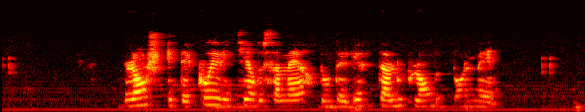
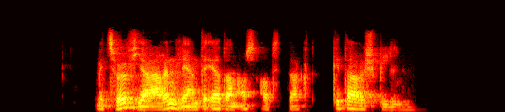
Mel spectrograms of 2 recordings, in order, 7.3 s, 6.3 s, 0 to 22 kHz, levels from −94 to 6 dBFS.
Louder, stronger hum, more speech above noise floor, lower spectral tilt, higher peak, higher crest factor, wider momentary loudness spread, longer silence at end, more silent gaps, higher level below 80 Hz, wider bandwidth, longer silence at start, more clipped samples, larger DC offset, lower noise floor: second, -24 LUFS vs -18 LUFS; neither; second, 44 dB vs over 72 dB; second, -2 dB/octave vs -4.5 dB/octave; about the same, -2 dBFS vs -2 dBFS; first, 24 dB vs 18 dB; about the same, 16 LU vs 17 LU; second, 0.1 s vs 1.2 s; second, none vs 3.99-4.13 s; second, -76 dBFS vs -62 dBFS; about the same, 7.2 kHz vs 7.4 kHz; first, 1.55 s vs 1.2 s; neither; neither; second, -69 dBFS vs under -90 dBFS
